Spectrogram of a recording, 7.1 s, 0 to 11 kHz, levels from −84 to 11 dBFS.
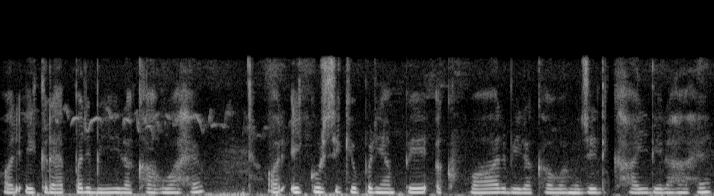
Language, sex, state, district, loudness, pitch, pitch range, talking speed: Hindi, female, Himachal Pradesh, Shimla, -16 LUFS, 215 Hz, 215-230 Hz, 195 wpm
